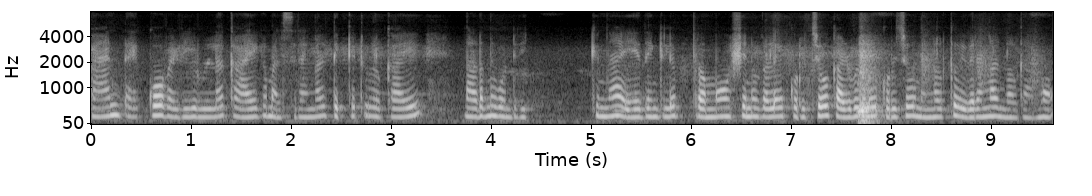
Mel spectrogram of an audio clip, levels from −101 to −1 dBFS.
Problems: none marked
